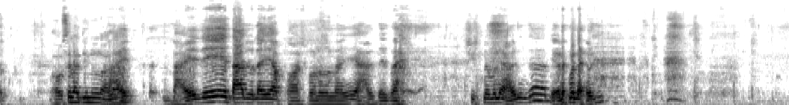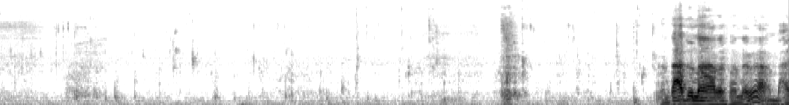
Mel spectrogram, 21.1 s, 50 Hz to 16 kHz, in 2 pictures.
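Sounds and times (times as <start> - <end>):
wet chewing and lip smacks: 8.6 - 19.4.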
